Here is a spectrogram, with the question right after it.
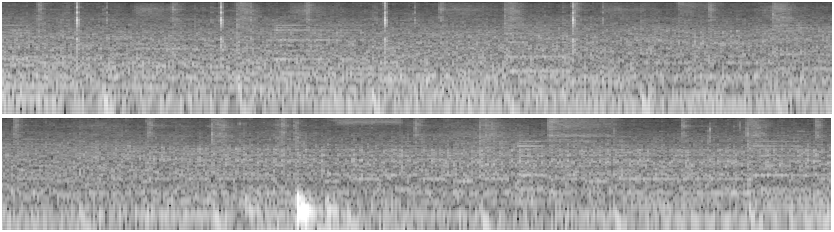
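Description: Dump truck reversing at an intermodal construction site in Farming Simulator, its backup alarm beeping in a steady repeated rhythm over a low idling engine, with a brief air-brake hiss partway through.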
